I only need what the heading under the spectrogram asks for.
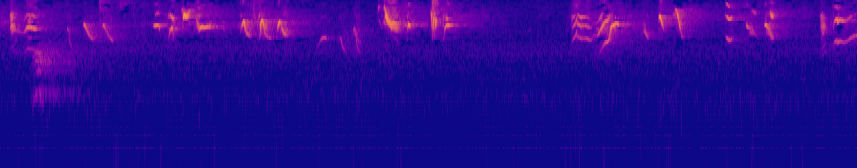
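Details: An American goldfinch sings in bright clusters of high twittered notes and quick rising-falling whistles, one lower descending slur at the start, a pause around four seconds before the twittering resumes.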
